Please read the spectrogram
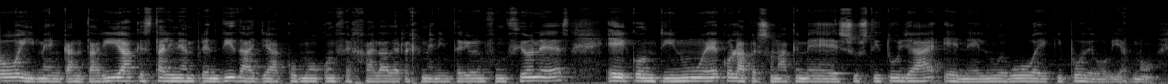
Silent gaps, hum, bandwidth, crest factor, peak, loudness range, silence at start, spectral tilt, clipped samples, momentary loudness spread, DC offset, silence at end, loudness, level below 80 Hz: none; none; 15.5 kHz; 16 dB; -8 dBFS; 3 LU; 0 s; -6 dB/octave; under 0.1%; 7 LU; under 0.1%; 0 s; -26 LUFS; -50 dBFS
